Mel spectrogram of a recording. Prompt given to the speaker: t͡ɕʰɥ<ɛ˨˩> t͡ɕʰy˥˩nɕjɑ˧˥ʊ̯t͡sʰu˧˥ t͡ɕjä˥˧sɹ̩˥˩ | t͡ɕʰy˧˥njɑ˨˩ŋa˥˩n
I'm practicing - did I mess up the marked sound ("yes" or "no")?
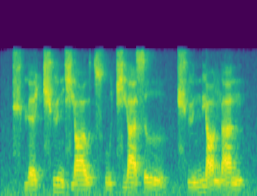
no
